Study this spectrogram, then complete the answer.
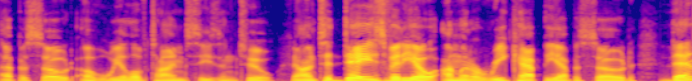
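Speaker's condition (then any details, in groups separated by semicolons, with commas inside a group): No condition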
